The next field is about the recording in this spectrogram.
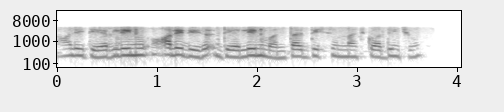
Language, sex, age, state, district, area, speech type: Nepali, female, 45-60, West Bengal, Jalpaiguri, rural, conversation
